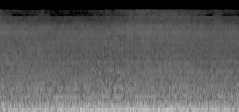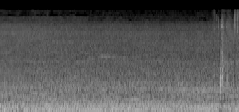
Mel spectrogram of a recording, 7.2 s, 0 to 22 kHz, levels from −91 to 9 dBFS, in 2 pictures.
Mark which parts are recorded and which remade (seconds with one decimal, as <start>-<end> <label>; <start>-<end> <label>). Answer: 0.0-1.4 remade; 1.4-1.9 recorded; 1.9-4.0 remade; 4.0-7.2 recorded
